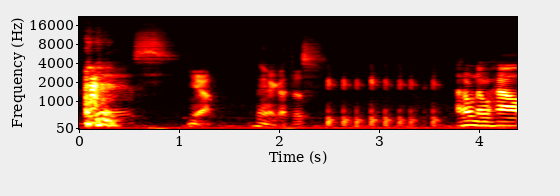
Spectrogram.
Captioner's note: tapping pen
